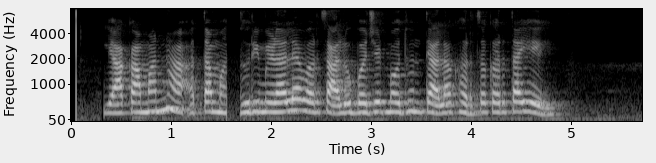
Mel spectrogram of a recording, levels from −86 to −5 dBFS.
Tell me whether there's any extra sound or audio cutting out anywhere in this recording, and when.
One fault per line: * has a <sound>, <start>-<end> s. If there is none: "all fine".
* has a dropout, 1.6-1.7 s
